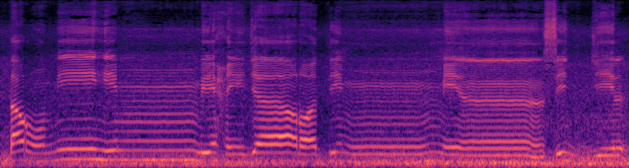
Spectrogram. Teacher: Di situ ada tanwin berjumpa dengan huruf mim, hukumnya idgham bi gunnah ya, harus didengungkan.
